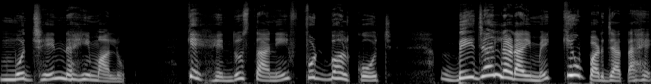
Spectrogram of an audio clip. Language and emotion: Urdu, disgusted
